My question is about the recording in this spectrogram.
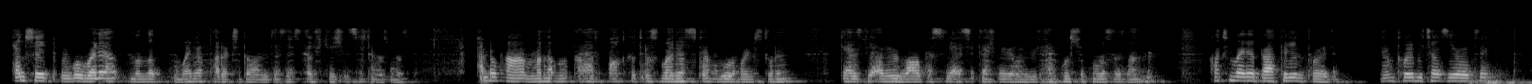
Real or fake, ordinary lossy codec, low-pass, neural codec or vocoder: fake; Opus, 64 kbps; 5.4 kHz; codec, 44.1 kHz, 1.7 kbps, Pupu-Codec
